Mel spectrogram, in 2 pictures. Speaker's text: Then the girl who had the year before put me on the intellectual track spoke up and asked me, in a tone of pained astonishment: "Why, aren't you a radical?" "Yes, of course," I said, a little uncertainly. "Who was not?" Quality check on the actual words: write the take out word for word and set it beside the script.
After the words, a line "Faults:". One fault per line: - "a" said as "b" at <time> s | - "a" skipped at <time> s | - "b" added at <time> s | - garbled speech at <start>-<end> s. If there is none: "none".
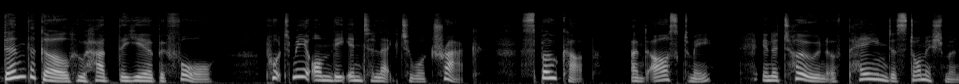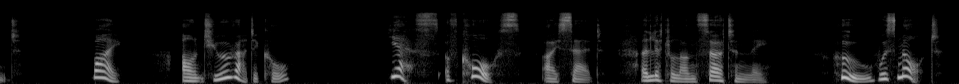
Then the girl who had the year before put me on the intellectual track spoke up and asked me, in a tone of pained astonishment: "Why, aren't you a radical?" "Yes, of course," I said, a little uncertainly. "Who was not?"
Faults:
none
